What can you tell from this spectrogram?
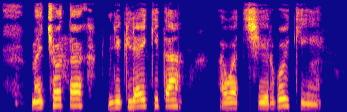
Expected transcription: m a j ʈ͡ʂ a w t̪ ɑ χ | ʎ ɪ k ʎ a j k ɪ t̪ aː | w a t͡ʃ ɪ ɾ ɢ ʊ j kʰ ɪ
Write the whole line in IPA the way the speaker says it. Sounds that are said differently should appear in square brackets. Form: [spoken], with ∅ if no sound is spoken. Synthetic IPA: m a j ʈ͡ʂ a w t̪ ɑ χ | ʎ ɪ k ʎ a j k ɪ t̪ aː | w a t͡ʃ ɪ ɾ ɢ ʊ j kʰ ɪ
